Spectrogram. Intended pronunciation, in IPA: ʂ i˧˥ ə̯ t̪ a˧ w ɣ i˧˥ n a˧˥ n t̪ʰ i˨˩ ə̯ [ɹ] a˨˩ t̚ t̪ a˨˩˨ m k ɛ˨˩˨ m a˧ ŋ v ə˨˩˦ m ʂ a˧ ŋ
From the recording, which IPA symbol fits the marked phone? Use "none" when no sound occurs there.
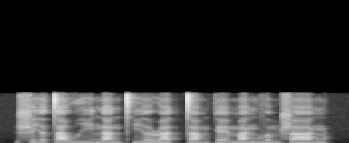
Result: ɹ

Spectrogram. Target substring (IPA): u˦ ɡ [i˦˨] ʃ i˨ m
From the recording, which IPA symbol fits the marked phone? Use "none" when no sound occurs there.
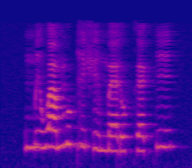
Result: i˦˨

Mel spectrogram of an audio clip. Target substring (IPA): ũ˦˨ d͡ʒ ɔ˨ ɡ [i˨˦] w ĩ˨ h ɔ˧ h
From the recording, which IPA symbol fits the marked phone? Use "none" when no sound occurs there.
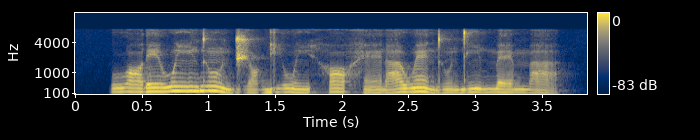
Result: i˧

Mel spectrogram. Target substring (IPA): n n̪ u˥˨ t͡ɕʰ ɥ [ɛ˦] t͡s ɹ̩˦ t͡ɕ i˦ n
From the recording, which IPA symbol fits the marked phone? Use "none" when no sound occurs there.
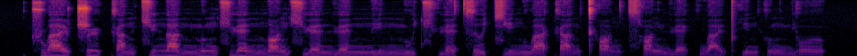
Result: ɛ˦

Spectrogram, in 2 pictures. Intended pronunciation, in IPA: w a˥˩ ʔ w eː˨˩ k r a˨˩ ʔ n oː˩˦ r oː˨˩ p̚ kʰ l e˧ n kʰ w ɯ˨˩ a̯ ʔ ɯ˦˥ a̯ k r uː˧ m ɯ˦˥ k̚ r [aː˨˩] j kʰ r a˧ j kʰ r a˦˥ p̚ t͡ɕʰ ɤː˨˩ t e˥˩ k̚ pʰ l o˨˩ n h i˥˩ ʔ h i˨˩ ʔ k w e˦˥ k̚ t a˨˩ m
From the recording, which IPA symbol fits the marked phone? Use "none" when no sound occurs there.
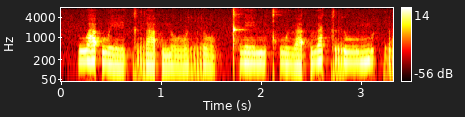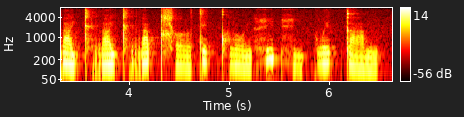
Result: a˨˩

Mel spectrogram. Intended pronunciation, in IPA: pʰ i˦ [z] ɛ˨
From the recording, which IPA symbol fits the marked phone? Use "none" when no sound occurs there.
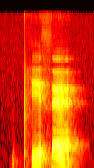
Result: θ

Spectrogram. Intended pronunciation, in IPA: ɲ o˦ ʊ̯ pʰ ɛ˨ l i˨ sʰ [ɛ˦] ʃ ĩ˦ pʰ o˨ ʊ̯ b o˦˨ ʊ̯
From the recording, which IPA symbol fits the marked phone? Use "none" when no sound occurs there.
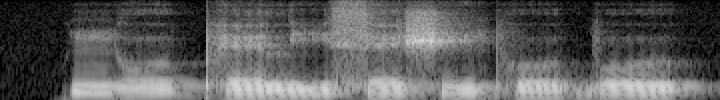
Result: ɛ˦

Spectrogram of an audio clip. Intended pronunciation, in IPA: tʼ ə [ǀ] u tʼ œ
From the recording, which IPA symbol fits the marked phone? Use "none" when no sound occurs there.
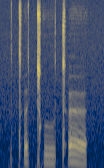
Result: ǀ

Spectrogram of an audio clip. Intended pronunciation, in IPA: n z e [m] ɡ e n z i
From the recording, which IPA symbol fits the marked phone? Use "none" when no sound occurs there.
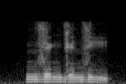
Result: ŋ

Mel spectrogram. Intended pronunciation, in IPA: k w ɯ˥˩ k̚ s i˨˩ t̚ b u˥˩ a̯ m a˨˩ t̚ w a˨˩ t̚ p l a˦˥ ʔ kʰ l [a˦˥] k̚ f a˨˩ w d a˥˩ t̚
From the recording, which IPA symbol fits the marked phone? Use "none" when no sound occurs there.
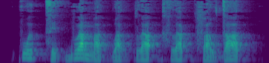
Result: a˦˥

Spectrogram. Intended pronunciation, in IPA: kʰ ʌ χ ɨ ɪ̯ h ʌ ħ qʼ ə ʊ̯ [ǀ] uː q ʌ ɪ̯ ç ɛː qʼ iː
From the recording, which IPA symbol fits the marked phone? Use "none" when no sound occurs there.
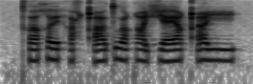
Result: t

